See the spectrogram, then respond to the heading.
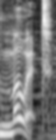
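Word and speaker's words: Moët: The French call it Moet as well.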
